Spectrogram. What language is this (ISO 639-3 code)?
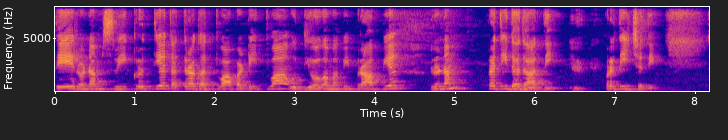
san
